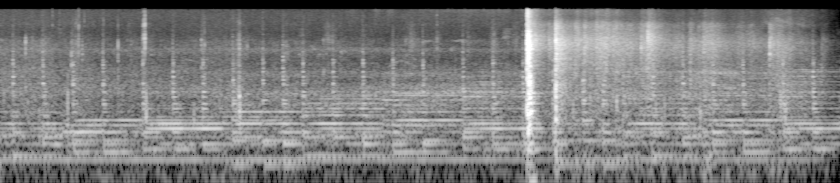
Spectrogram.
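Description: A compound bow shot about eight seconds in: one sharp, loud snap of the string's release, followed about half a second later by a second, quieter knock, over soft background music.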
